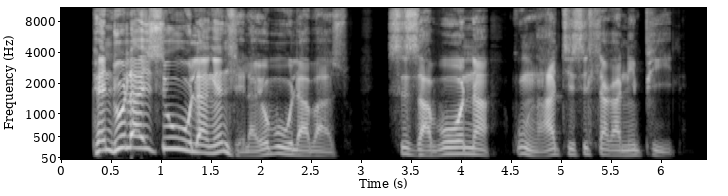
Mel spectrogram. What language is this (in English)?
North Ndebele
